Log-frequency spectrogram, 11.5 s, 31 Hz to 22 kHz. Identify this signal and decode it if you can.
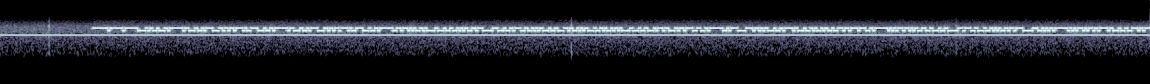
RTTY (50 baud, 450 Hz shift), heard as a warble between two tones, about 2200 Hz centre, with static crashes and a steady whistle near 1420 Hz. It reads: AGN? AGN? PSE RPT UR NR DE HA8GOJ K DL7YJI TU S54YFK …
